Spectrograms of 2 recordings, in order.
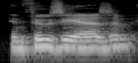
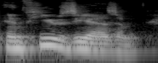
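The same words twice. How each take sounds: First: Enthusiasm as en-thoo-ziasm, plain oo; enthusiasm without ya. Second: Enthusiasm as en-thyoo-ziasm, y glide. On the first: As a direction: Enthusiasm with no y glide. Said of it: "you hear the difference". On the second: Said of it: "you might want to add the ya". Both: Shown as a demonstration.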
